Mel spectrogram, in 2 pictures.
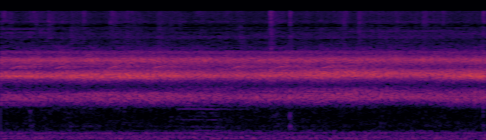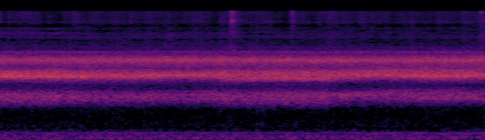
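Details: A massive frog chorus in the rain, thousands of callers blending into steady high trilling layers, constant throughout, backed by a low continuous roar of rain.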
